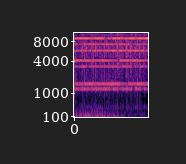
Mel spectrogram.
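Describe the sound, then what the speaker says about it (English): A telephone rings with an incoming call, a steady electronic trill sounding faintly over a low background hum, with no one speaking. "Oh, we got a phone call."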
